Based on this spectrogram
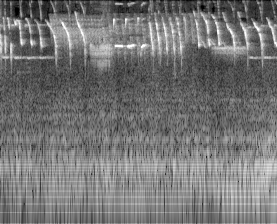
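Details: Young canary chirping as a teaching lure for other canaries: rapid downward tweets and short trills over a steady low hum, with a brief buzzy passage mid-way.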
